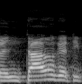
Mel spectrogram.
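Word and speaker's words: interrogative: है कंफ्यूज नहीं होएगा इसको इंटेरोगेटिव पढ़ते हैं इंटेरोगेटिव का स्ट्रक्चर क्या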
